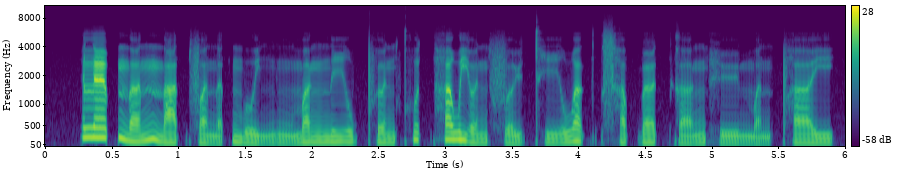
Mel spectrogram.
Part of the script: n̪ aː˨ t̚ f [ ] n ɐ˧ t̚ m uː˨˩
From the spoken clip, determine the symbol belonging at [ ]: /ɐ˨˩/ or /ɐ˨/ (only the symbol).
ɐ˨˩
